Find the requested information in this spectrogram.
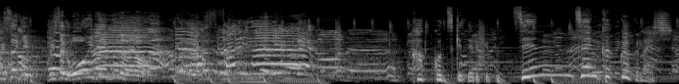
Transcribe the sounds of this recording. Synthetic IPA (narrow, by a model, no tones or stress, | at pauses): sakʲimisakioĩt̪ekɯ̃nojo | kʰakːo̞t͡sɨ̥ke̞t̪eɾɯ̟ke̞d̪o̞d͡zẽ̞nd͡zẽ̞ŋkakːo̞jokɯ̟naḭɕi̥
